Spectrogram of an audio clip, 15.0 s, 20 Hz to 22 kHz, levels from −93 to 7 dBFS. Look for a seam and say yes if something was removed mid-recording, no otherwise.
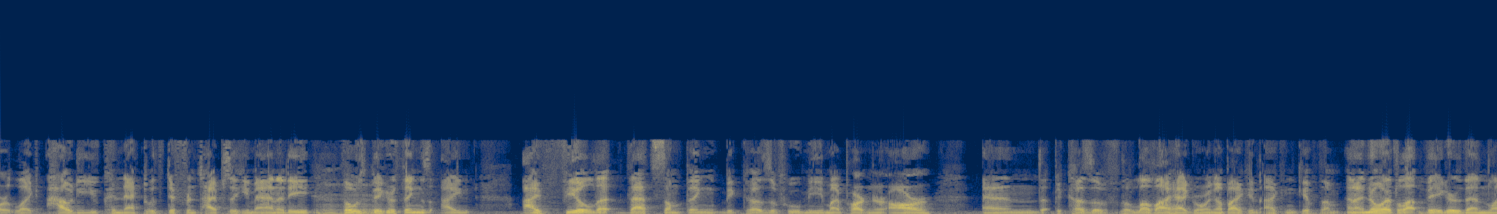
no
